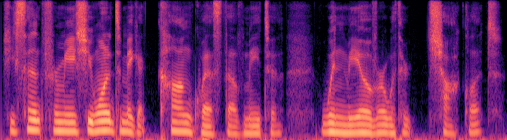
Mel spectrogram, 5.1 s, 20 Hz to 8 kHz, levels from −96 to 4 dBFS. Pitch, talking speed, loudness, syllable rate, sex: 130 Hz, 225 wpm, -18 LUFS, 5.8 syllables/s, male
